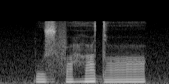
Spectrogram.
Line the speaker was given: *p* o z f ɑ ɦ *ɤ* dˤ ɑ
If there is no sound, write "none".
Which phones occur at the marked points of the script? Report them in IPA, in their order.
p, ɤ

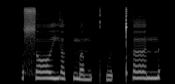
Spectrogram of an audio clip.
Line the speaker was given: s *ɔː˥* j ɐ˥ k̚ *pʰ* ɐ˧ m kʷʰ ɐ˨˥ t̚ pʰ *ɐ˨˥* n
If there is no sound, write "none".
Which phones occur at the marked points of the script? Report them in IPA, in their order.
ɔː˥, m, ɐ˥

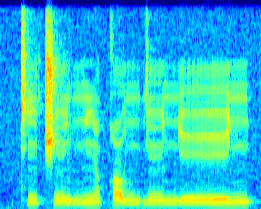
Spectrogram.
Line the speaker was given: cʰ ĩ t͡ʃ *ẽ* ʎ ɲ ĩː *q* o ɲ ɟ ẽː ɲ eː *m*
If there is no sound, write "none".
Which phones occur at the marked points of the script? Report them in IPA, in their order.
ẽ, q, ɲ

